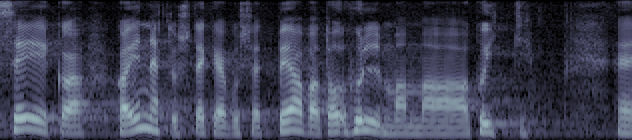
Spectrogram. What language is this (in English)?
Estonian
